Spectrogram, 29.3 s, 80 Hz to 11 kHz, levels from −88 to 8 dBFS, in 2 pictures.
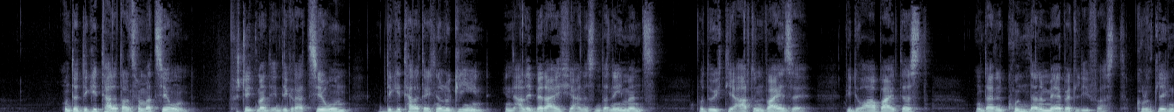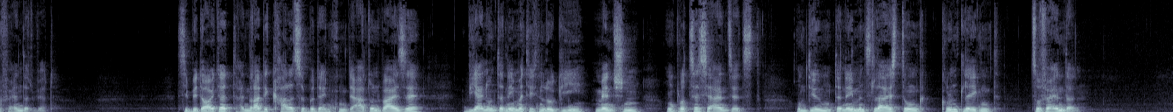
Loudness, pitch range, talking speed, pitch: -17 LUFS, 125-150 Hz, 110 wpm, 135 Hz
